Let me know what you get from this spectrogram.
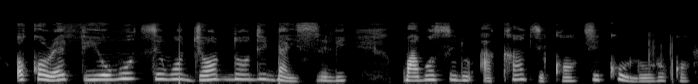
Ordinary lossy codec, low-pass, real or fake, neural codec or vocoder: Opus, 32 kbps; 7.2 kHz; real; none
